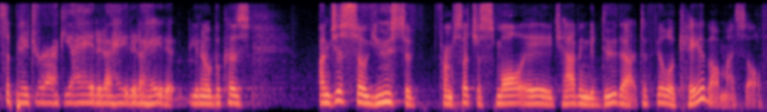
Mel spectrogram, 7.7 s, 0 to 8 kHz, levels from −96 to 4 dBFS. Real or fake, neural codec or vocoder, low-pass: fake; codec, 16 kHz, 6 kbps, DAC; 7.2 kHz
